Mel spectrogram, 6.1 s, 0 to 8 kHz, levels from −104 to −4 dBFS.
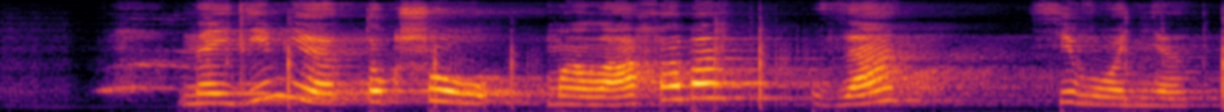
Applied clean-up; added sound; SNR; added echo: none; none; none; reverberation time 1.3 s.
